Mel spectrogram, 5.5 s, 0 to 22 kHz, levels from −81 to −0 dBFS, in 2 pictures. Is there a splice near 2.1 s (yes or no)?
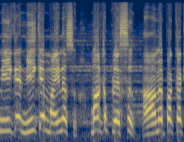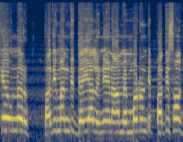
yes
